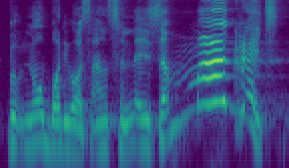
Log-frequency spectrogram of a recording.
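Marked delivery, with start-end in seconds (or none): 1.7-2.8 very high, loud, slow crying call; desperate shout. Acted. Husband banging on his own door, crying shout. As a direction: call her through the door, pleading.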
